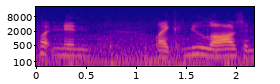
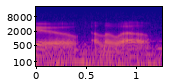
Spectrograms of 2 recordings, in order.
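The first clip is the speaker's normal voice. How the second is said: very low, slow letters; low slow mock-serious L O L; deep spelled-out lol; 3 dB quieter, slower than usual.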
